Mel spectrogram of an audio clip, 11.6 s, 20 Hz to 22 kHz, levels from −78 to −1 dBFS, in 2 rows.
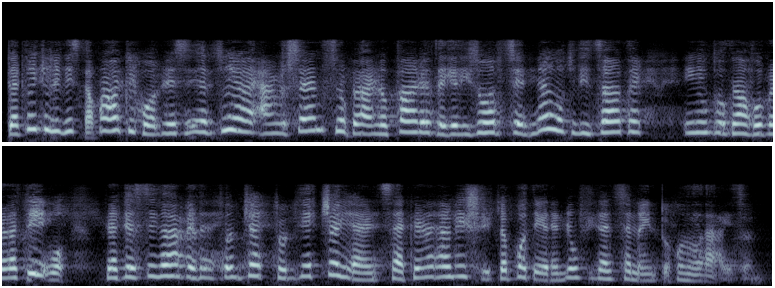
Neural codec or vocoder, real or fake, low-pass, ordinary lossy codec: codec, 16 kHz, 0.5 kbps, FreqCodec, larger model; fake; 7.2 kHz; AAC, 48 kbps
